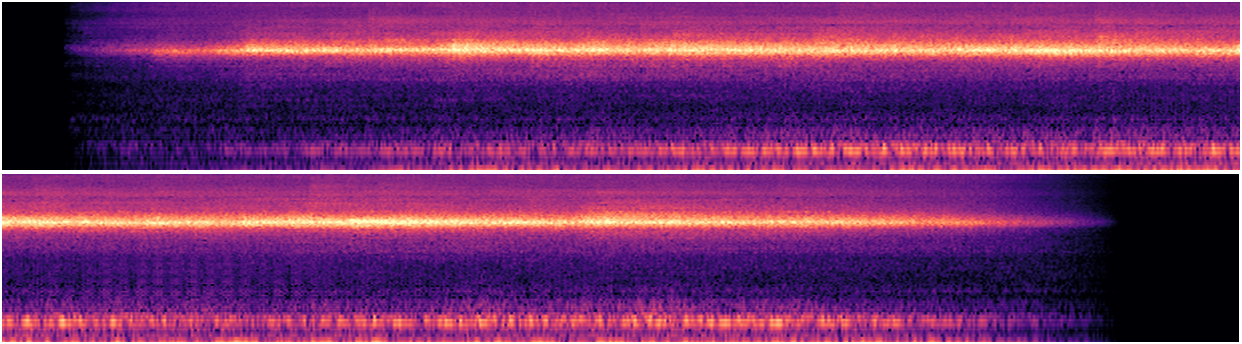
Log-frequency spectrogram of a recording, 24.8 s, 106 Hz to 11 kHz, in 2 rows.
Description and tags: Submarine Passing 1
Heavily processed VST synth sounds using various filters, delays, flangers and reverb.
VST, Underwater, Filter, Submarine, Reverb, Propeller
